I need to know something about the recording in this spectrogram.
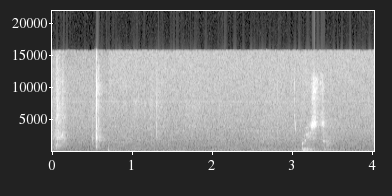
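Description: Mostly quiet room tone with one small click about half a second in as a lipstick is handled, and a short breathy vocal sound, like a whisper, about three seconds in.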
